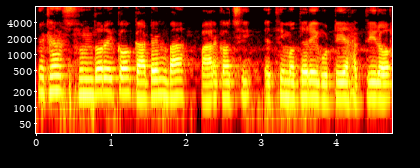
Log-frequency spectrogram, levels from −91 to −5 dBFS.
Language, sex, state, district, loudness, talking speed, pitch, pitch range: Odia, male, Odisha, Malkangiri, -15 LUFS, 175 wpm, 155 Hz, 150-175 Hz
